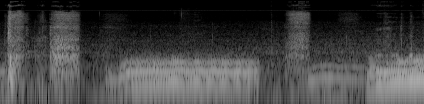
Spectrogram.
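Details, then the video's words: Angry cats at a cat cafe, growling just before their first taste of a lickable treat: long, low, droning growls with a strong harmonic buzz, two sustained bursts and a shorter one, between sharp noisy snorts. "Like a low growl. Do you hear it? The cats. They're mad kitties."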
